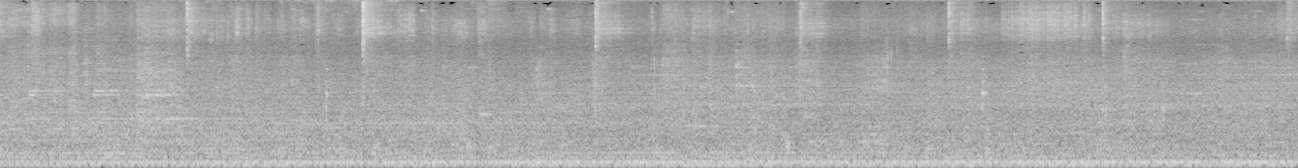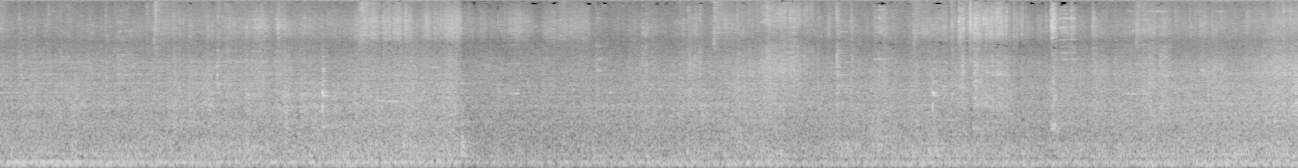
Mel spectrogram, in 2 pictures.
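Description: Freight train's tank cars and open-top freight cars rolling past: a steady deep rumble of steel wheels on rail, with frequent sharp clicks. The sound drops a little about two-thirds of the way through.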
